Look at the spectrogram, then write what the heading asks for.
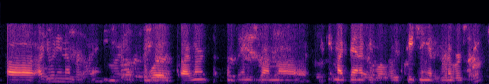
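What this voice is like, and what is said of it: Hoarse, froggy voice. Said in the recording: “my voice is all froggy ... Just a froggy voice.”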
